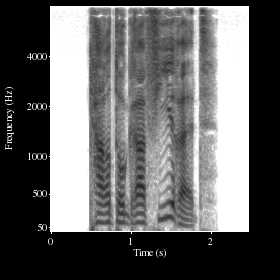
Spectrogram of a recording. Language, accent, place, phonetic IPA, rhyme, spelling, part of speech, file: German, Germany, Berlin, [kaʁtoɡʁaˈfiːʁət], -iːʁət, kartographieret, verb, De-kartographieret.ogg
- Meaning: second-person plural subjunctive I of kartographieren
